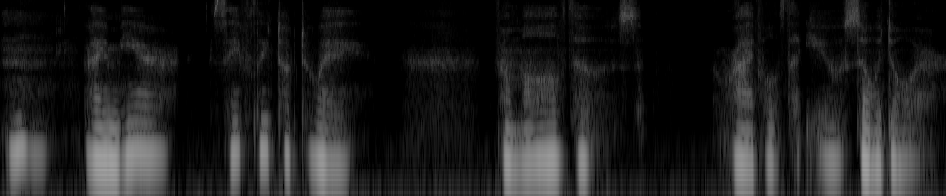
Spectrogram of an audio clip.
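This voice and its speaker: For an ASMR roleplay, a woman plays an enigmatic chaos-magic sorceress, whispering at medium pitch in a very dark, soft tone. Slow, deliberate, breathy, and cryptic, she seems to confide in a single listener, her mood wry and guarded.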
